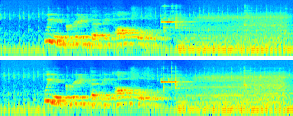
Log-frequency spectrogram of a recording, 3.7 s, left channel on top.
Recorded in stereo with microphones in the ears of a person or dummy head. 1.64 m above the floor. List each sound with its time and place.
0.5 s a woman speaking: 75° right (ahead or behind), 2 m
2.0 s a microwave: 25° right (ahead or behind), 0.8 m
